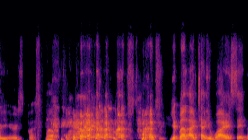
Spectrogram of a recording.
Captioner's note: laughs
